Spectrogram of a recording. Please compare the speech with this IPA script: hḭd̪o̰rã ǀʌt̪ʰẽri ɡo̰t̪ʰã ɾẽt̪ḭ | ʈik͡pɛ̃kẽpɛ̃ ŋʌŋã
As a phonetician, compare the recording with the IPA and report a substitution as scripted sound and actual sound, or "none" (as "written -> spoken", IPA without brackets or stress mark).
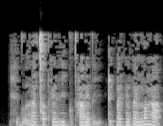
none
